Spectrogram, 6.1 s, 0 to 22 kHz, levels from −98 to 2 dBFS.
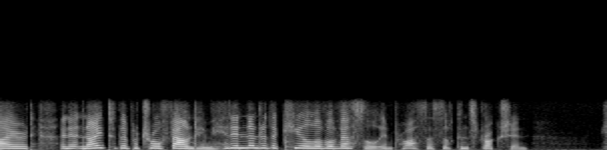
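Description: From 0.42 to 0.83 s and again from 3.85 to 4.25 s, the level falls abruptly by about 6 dB, likely from one channel dropping out before the mono sum.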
